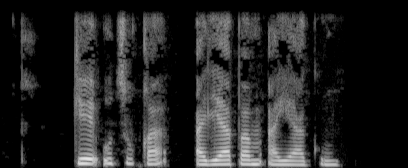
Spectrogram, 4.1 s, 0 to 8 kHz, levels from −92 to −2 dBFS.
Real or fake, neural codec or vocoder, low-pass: real; none; 7.2 kHz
